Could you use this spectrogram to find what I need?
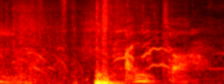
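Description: A body thuds heavily onto the ground.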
